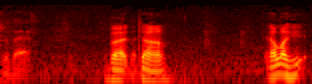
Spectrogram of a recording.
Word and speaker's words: Elihu: Um, before I learned, I learned in recently in Israel, talking to a couple of people, that in Hebrew they usually emphasize the last syllable on some of these words. – Oh, really? Elihu.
